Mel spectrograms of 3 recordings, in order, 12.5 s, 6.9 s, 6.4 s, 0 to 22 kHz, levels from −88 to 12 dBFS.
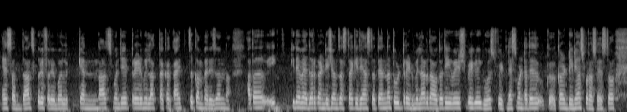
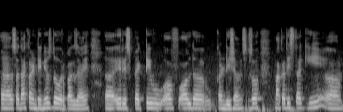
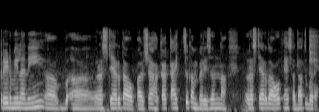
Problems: constant background noise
